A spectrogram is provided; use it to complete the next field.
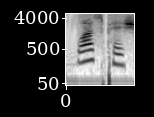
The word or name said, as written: waspish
